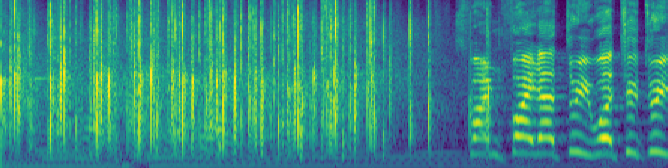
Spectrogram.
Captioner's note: applause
